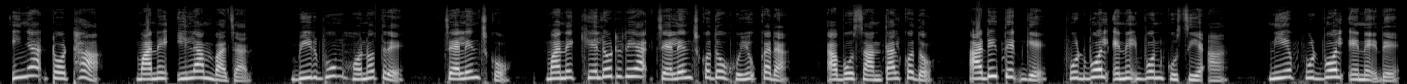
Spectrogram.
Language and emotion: Santali, neutral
